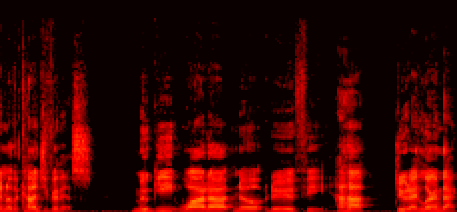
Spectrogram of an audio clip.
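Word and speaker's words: 麦わらのルフィ: This is how you know, and it's pronounced Mugiwara no Luffy.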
